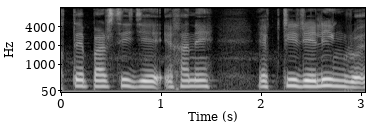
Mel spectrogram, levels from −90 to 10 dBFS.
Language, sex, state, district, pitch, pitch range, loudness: Bengali, female, Assam, Hailakandi, 205 Hz, 195-220 Hz, -14 LUFS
